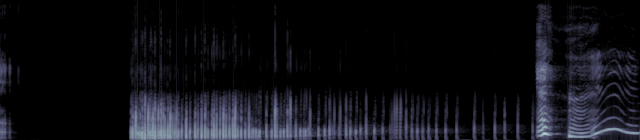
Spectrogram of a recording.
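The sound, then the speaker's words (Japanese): A long rasping fart, a loud sputtering burst that breaks into slower flapping pulses and fades over about three seconds, followed by a woman's voice speaking. “おなら出ちゃった。”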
